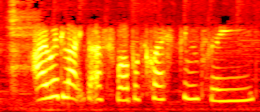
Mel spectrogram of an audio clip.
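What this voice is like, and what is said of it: Creepy childlike voice with speech impediment. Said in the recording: “that girl with a creepy voice ... the scary one ... Ralph Wiggum with a speech impediment from Simpsons”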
